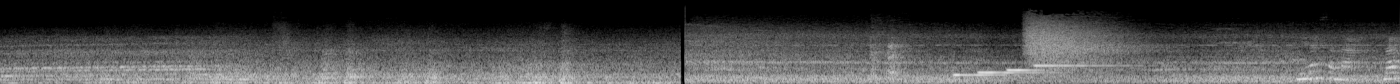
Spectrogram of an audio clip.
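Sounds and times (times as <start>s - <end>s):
electric train departing: 0.0s - 14.0s
parked train high whine: 6.9s - 14.0s.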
